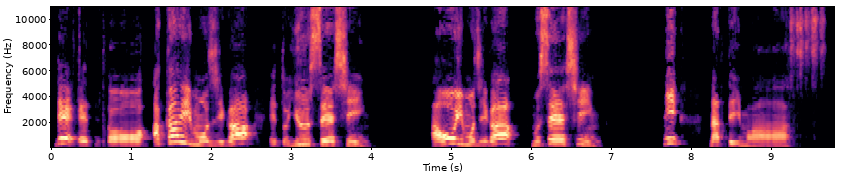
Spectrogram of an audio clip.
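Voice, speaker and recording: Bright high-voiced woman teacher. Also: expressive, slow pace. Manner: gentle, explanatory, demonstrates sounds. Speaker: singing teacher. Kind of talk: online voice class instruction. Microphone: video call.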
